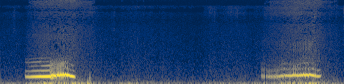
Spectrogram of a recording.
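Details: Sleeping cat snoring: two tonal, whistling breaths of about a second each, separated by roughly four seconds of quiet.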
